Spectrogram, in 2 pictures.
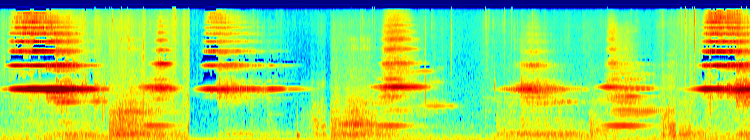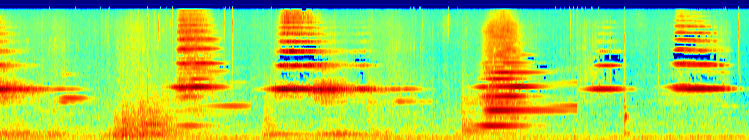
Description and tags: Opening and closing a squealy tractor door.
tractor, metal, rusty, door, squeal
